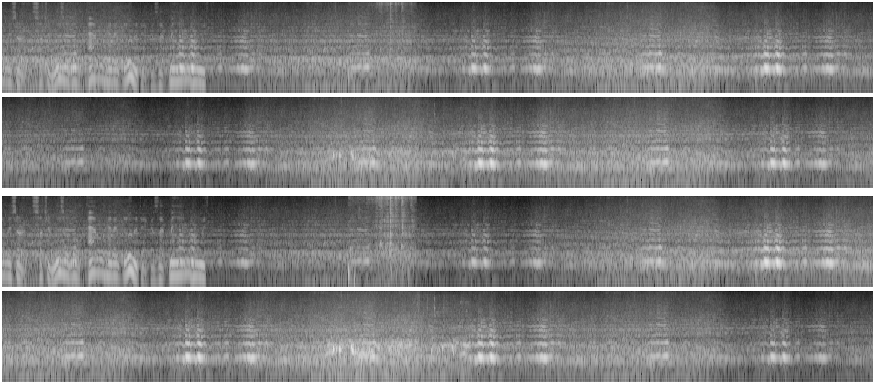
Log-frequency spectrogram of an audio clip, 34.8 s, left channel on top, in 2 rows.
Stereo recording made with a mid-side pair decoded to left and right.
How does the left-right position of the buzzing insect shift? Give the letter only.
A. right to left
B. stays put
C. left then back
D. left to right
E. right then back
E.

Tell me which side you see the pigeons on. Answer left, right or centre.
right.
